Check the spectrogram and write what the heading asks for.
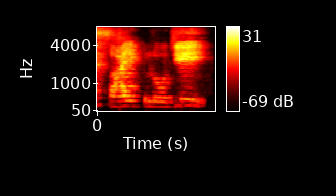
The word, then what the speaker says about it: psychology: जैसे एक उदाहरण यहां दिया है, PSYCHOLOGY, इसमें लिखने में प का है, प युक्त है यह शब्द, लेकिन जब इसको बोलते हैं, इसको पढ़ते हैं, तो इसका उच्चारण होता है साइकोलॉजी, और यहाँ पी साइलेंट हो जाता है।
